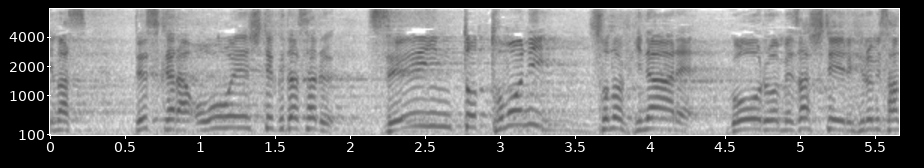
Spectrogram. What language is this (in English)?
Japanese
